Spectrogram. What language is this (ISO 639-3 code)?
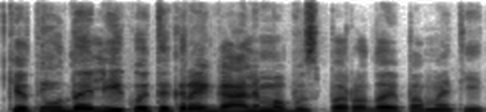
lit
